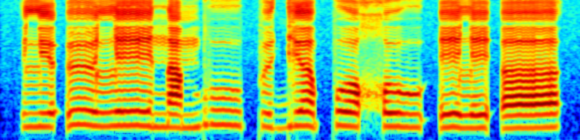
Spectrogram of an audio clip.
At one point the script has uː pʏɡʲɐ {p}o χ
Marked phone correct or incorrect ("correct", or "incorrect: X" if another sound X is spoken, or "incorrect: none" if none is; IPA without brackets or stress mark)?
correct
